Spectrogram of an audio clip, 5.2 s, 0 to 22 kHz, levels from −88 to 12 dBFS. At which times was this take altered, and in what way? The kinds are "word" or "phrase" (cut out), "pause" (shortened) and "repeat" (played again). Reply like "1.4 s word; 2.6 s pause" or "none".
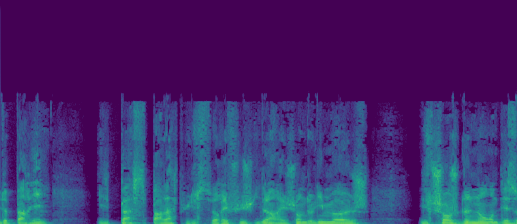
1.7 s word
